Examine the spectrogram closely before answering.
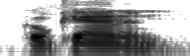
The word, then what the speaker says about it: colcannon: I have had, okay, how do you pronounce it? Is it Colcannon? Colcannon.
